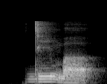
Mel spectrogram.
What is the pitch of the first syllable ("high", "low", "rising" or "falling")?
high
